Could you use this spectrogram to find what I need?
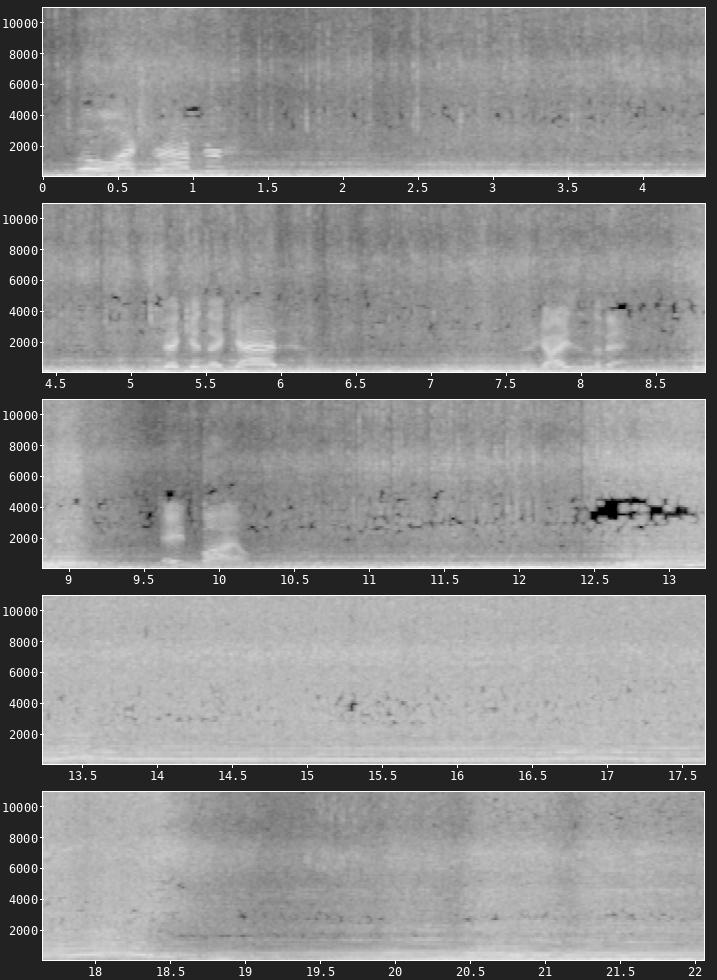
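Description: Car engines idle with a deep, steady rumble.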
